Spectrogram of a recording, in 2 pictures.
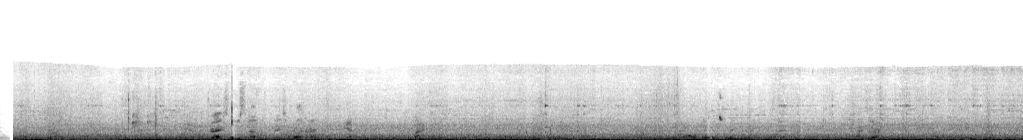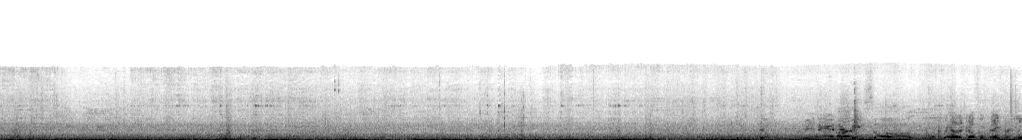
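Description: Sportfishing boat's engines running steadily on deck, with wind and sea noise and scattered voices of the crew.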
